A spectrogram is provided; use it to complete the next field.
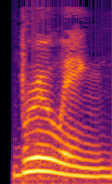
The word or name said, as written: brewing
